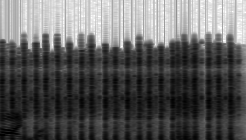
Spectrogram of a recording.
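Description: Rapid automatic fire from a Scar-L rifle in a team deathmatch video game, a steady string of sharp, evenly spaced shots, loud and close, with a brief voice at the start.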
